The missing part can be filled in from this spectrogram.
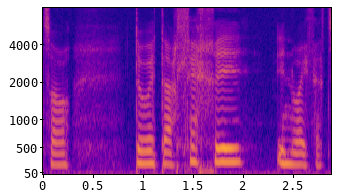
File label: "llechu", Welsh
